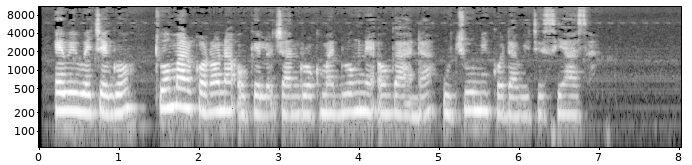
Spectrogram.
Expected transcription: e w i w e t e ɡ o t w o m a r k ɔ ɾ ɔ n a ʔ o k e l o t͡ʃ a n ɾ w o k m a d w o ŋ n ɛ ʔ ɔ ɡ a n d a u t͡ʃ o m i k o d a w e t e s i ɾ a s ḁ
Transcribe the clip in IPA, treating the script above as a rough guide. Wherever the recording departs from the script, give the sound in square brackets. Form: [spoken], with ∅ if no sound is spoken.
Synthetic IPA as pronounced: e w i w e [t͡ʃ] e ɡ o t w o m a r k ɔ ɾ ɔ n a ʔ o k e l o t͡ʃ a n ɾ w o k m a d w o ŋ n ɛ ʔ ɔ ɡ a n d a u t͡ʃ [u] m i k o d a w e [t͡ʃ] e s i [∅] a s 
